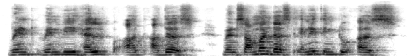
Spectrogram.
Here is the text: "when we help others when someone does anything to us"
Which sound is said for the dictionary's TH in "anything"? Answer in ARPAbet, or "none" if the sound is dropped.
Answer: T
